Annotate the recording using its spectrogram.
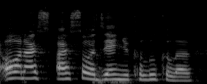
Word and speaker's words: Kaluuya: It's called Kaluuya. – Kaluuya. – Kaluuya. – Like Kaluuya. Hallelujah. Okay, Kaluuya.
